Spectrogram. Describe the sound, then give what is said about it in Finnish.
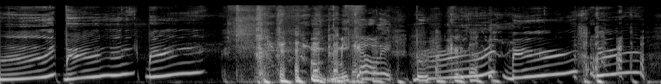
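A person's voice imitates a metro train, with repeated rising whines like a motor accelerating, broken by a burst of rougher noise and laughter-like sounds, fairly loud, with brief speech. “Suomen kuuluisin metroimitaattori!”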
